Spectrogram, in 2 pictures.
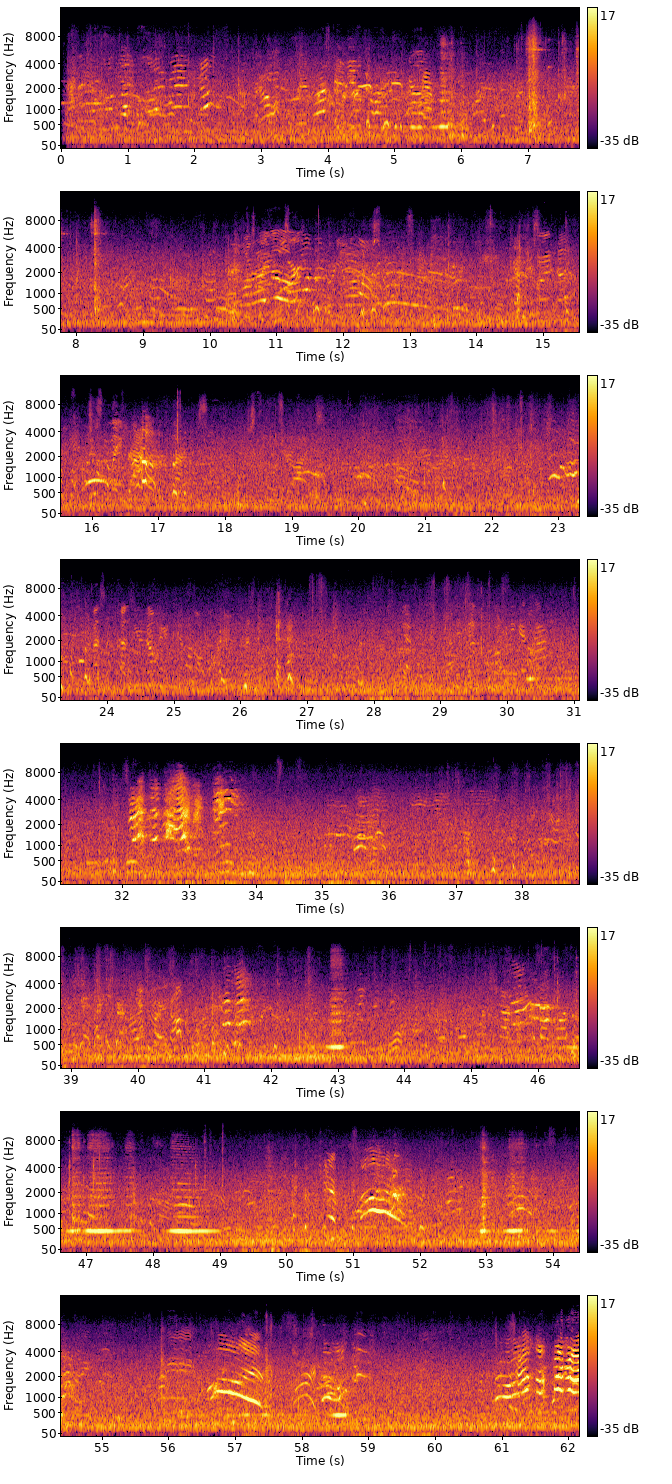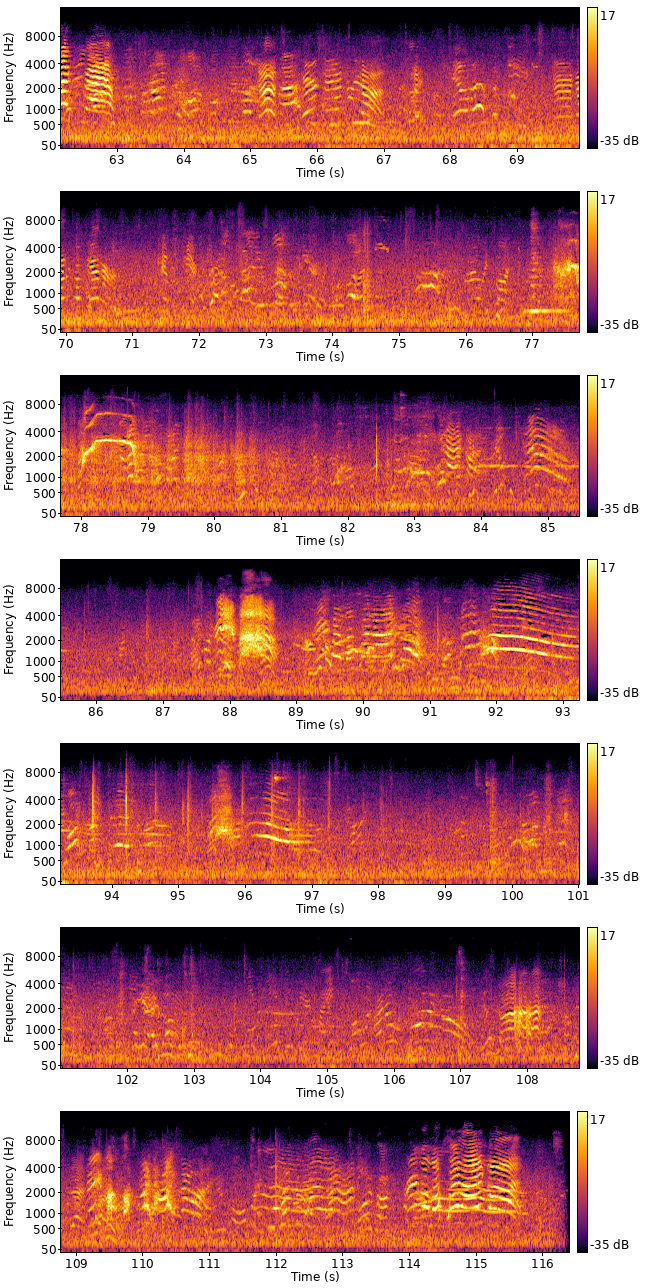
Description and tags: Playground noises
Play-ground, kid, playing, children, playground, school, kids, swing, child, kindergarten, yelling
